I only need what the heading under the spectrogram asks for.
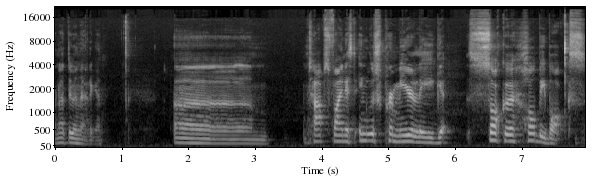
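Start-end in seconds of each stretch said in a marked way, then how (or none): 3.8-8.0 very strong put-on Australian accent, laid on. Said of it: "You went very Australian there".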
